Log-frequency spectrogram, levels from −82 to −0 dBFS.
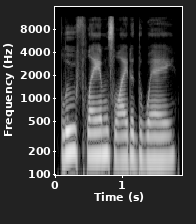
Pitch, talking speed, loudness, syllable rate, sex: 165 Hz, 155 wpm, -18 LUFS, 4.1 syllables/s, female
